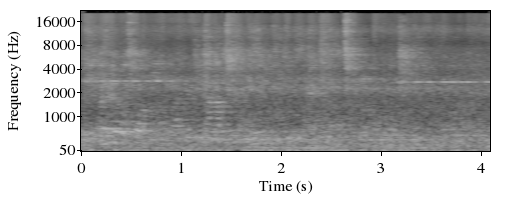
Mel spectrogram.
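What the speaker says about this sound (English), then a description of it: "Gotta get on this train." A New York City subway train runs toward Flatbush, a loud, continuous rumble and rattle of the cars with faint wheel squeal, heard from close up inside the train.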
